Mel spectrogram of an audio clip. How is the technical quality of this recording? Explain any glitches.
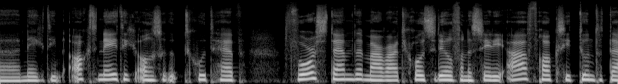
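Nothing in this speech recording stands out as a glitch; I couldn't find anything that breaks or interrupts the sound at any point.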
